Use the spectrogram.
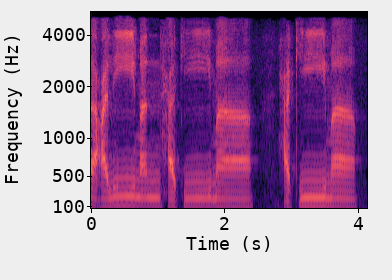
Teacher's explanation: ثم انتقلنا إلى مد العوض وبينا بأنه هو التعويض عن تنوين النصب حالة الوقف بألف تمد بمقدار حركتين ويلحق بالمد الطبيعي، نحو قوله تعالى: عليما حكيما حكيما.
